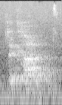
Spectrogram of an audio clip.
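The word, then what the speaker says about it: toccata: the church organ and play with fast B Takata Takata t o c c a t a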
